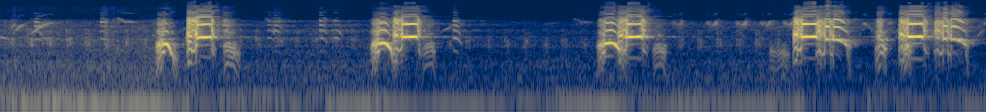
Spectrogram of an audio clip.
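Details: Hunting-lure call of a female grey francolin: sharp paired notes, the first rising, repeated about once a second over a low background rumble.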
